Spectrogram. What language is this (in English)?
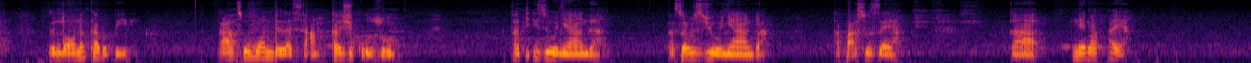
Dagbani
